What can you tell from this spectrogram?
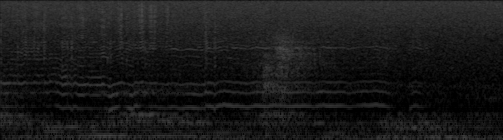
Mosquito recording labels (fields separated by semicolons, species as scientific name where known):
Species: Anopheles squamosus; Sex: female; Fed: unfed; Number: one; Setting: cup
